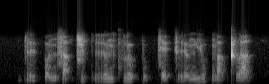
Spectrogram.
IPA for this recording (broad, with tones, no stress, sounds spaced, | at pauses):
p r ɯ˥˩ k̚ ʔ o˩˦ n s a˨˩ ʔ t͡ɕ u˥˩ k̚ r u˥˩ n kʰ l u˥˩ ʔ p u˨˩ k̚ s e˨˩ ʔ k r ɯ˦˥ ŋ j u˥˩ k̚ m a˨˩ p̚ kʰ l a˦˥ t̚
